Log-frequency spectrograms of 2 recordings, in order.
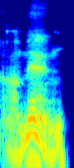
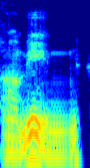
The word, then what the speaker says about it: Amen: uh judeo-christian tradition is are men um its original pronunciation is Amin that's how it's written in the New Testament in Greek with the long eater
